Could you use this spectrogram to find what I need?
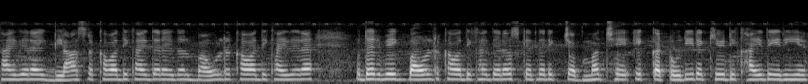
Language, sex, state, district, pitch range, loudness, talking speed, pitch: Hindi, female, Bihar, Madhepura, 225-235 Hz, -18 LUFS, 310 wpm, 230 Hz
